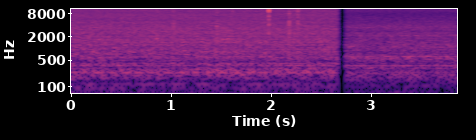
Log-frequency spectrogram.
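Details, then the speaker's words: 5,000 BTU window air conditioner, fan only with compressor off, heard from about 10 feet: even, steady whoosh of air with no rattles or pulsing, briefly cut once; normal fan operation. "Right now just the fan is running, so if you hear the noise, that's the fan running, and we're about 10 feet away again."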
